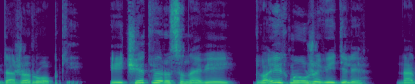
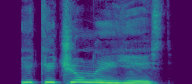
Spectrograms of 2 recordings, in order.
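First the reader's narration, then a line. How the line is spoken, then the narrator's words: Delighted cry. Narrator (Russian): Восторженно вскрикнула Нинила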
